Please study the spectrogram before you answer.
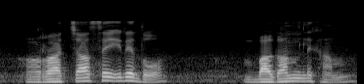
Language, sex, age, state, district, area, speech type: Santali, male, 30-45, West Bengal, Birbhum, rural, spontaneous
